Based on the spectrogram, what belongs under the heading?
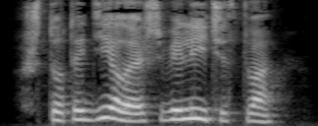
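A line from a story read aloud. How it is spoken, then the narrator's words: Growling. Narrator (Russian): зарычал он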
